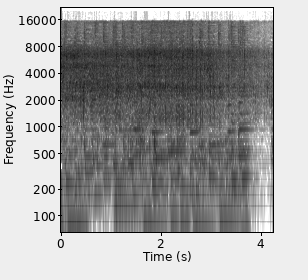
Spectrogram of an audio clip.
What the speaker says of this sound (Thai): เราจะมาเติมน้ำลงไปนะคะ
